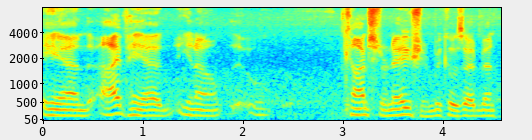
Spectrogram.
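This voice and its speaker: Speaking at a fairly slow pace with a fairly high pitch and an American accent, a man keeps his intonation fairly even amid audible room echo. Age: 70s. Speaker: retired manager, interviewee. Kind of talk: street interview. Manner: halting, many fillers.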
